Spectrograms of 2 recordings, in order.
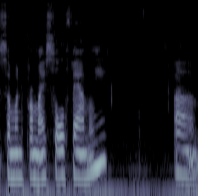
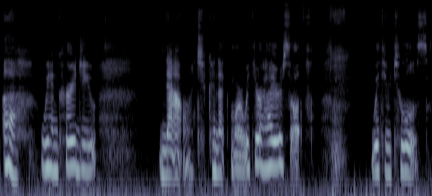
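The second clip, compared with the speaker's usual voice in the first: channeled message reading. Acted. Reading a spirit guide's message to viewers, soothing. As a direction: give it calmly, like a gentle oracle.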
